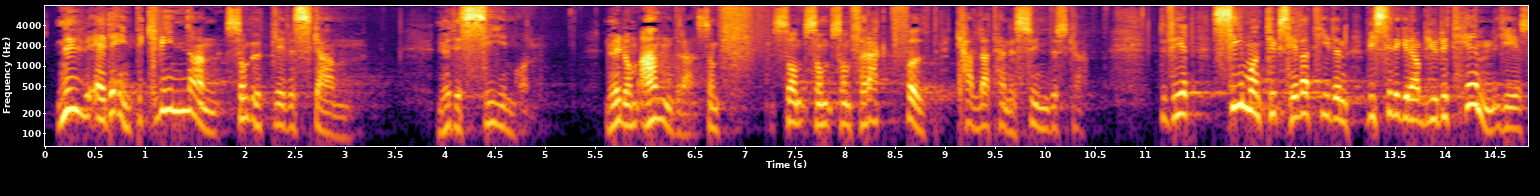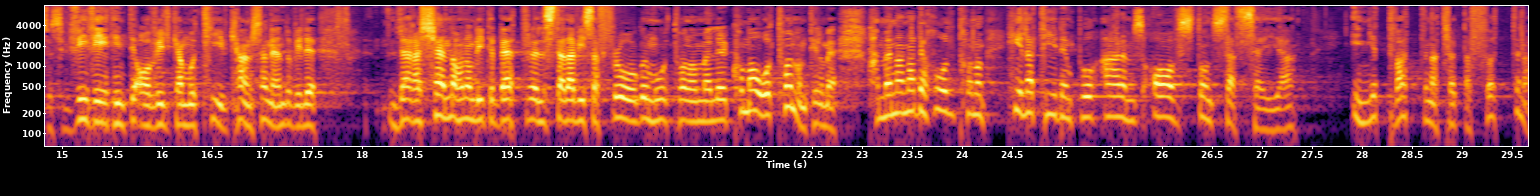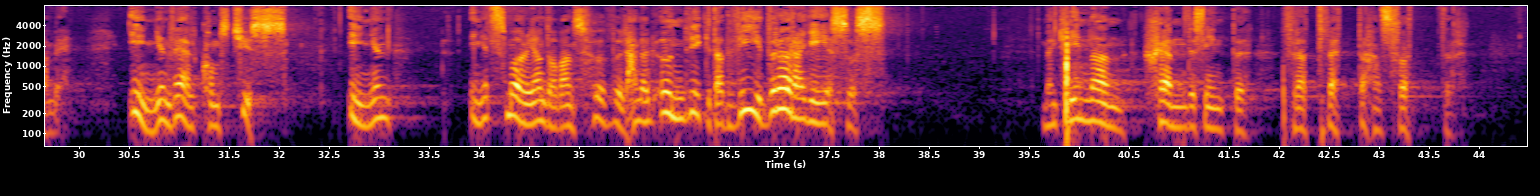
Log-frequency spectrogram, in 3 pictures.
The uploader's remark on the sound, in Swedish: Inspelad i Tabernaklet i Göteborg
